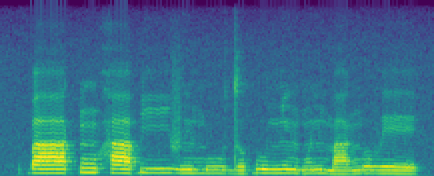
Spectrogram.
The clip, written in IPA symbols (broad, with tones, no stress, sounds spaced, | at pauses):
ɓ aː˨ k͡p ũ˦ h a˦˨ ɓ iː˦ v ĩ˨ m uː˨ d ʊ˨ ɓ u˦ ɲ ĩ˦ ɡʷ ĩ˨˦ m a˨ ŋ ʊ˦ β e˦˨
